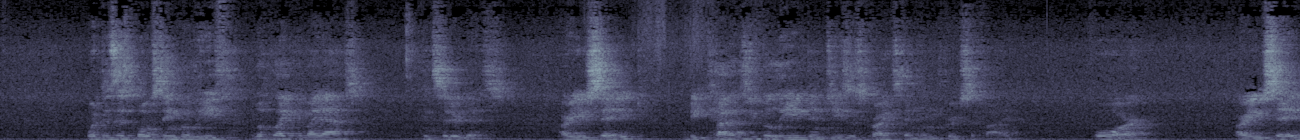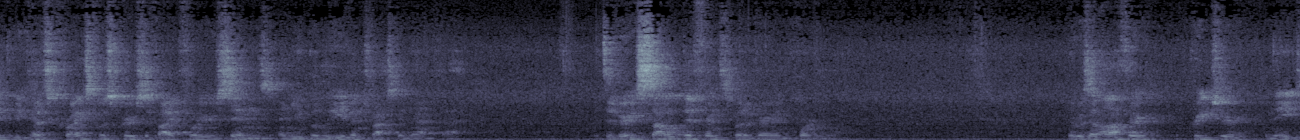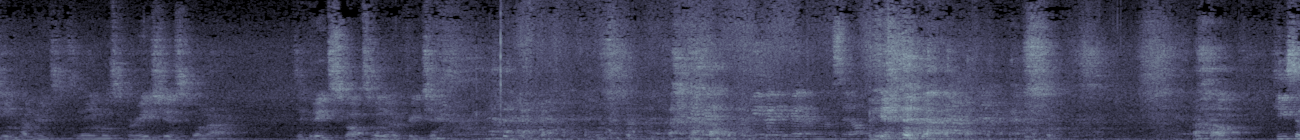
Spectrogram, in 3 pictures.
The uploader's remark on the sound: Preached on March 13, 2022 at EBC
